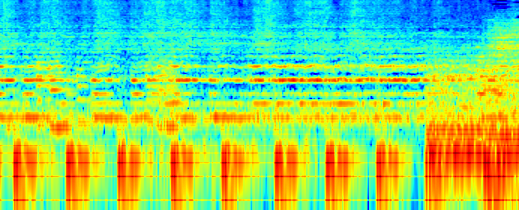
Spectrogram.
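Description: Live church band music: a steady low drum-and-bass beat of about three pulses a second under sustained chords. The beat gives way to a held low note about three and a half seconds in.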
